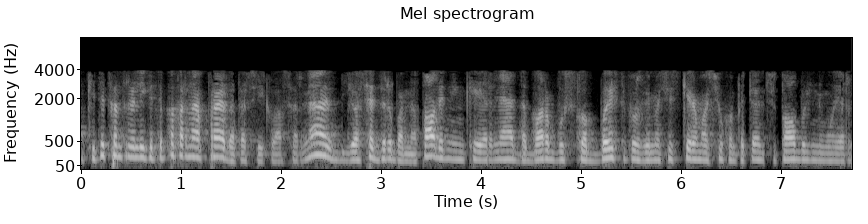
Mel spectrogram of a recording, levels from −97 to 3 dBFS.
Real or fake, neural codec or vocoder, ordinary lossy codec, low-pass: real; none; AAC, 16 kbps; 7.2 kHz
